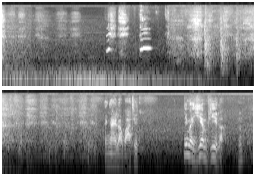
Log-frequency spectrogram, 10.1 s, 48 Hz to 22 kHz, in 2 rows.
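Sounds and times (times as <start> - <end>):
woman crying out: 2.1 - 3.2.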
